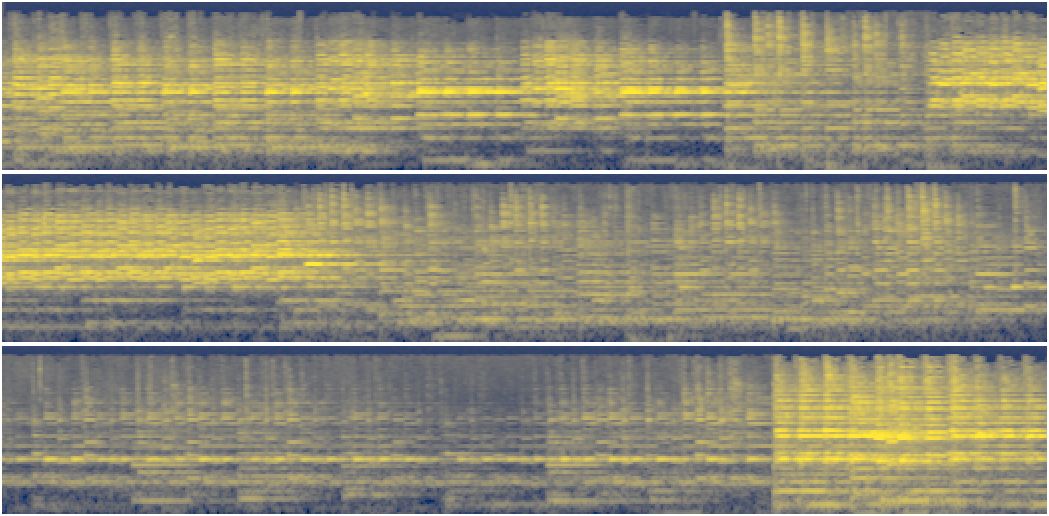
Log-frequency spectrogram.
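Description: Baroque music played by mandolins with a string orchestra. It turns softer about fourteen seconds in and swells fuller again near the end.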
